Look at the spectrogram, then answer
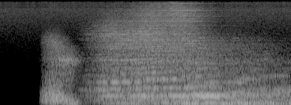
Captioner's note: sci-Fi sound effects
